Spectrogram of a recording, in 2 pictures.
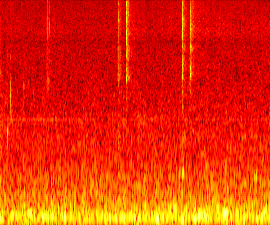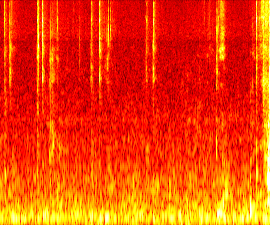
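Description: Near silence broken by a dozen or so faint, scattered clicks from a computer being operated, some coming in quick pairs.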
